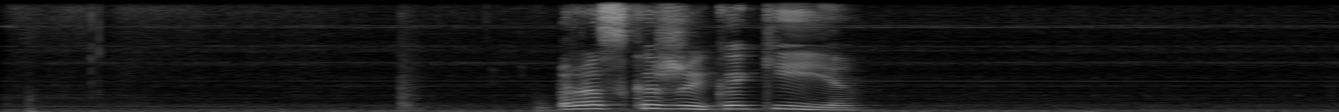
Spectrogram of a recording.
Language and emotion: Russian, neutral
